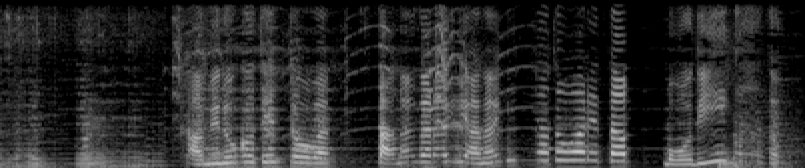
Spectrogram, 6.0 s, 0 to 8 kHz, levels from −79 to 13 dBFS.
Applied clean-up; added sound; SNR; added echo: neural mask model RNNoise.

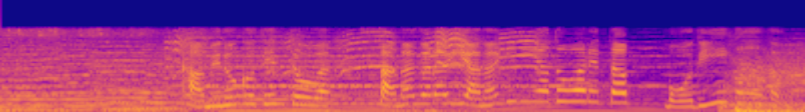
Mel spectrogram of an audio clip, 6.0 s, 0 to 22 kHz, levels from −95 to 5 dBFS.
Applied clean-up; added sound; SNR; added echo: none; Gull, seagull; 9 dB; none.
